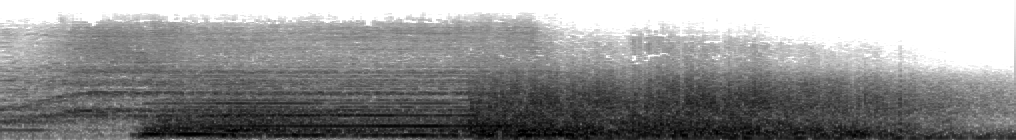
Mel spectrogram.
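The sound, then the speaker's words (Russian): A sudden, thunderous explosion bursts in loudly and rolls on as a heavy, sustained rumble that surges again partway through before slowly fading. “Внезапный громовой взрыв подбросил Ивана Терешку, оглушил и кинул в черную пропасть.”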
